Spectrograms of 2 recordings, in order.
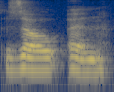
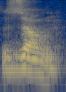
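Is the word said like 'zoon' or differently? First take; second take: differently; like zoon. First: The word is not said like 'zoon'. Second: The word is said like 'zoon'. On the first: The speaker calls it wrong. "dit gebruiken we nooit als zo'n" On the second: The speaker calls it right. "maar alleen als zoon"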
